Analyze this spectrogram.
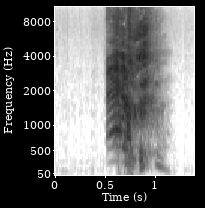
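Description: A single sneeze from someone with pollen allergy, one sharp, breathy burst that bursts out suddenly and fades within about half a second, heard alone.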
